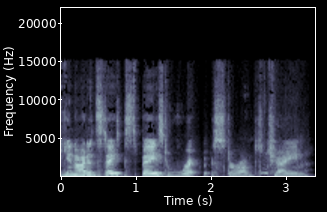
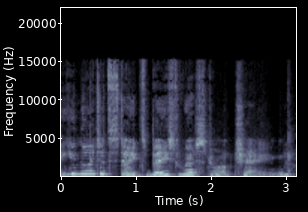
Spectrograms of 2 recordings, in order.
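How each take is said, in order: First: It is said in the speaker's ordinary voice. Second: It is said in a put-on posh accent. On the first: "why was that so hard for me to say?" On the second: "Say it in your posh voice"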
